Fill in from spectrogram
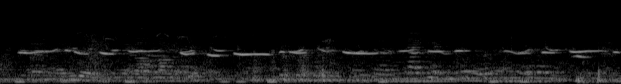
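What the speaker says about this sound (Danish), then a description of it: "Og hør nu her, hvordan vi alle fløjte vil." A group whistles a Danish birthday song together at a grandmother's 67th birthday, a clear, continuous melody carried by several whistlers with soft voices murmuring underneath.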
